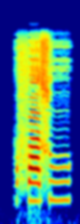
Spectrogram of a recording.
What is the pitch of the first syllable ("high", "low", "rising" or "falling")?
high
